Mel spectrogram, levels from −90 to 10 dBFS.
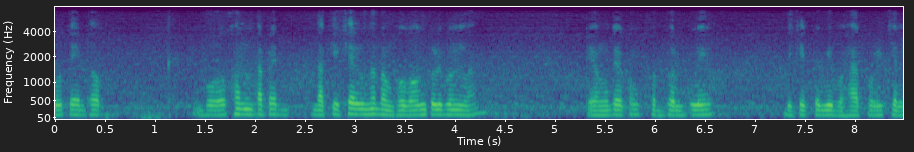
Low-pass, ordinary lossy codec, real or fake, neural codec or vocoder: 7.2 kHz; none; fake; codec, 24 kHz, 0.9 kbps, WavTokenizer, medium speech release version 2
